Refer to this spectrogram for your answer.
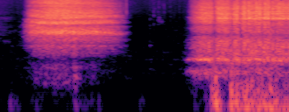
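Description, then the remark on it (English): A forceful breath is blown out in a soft hissing rush, then after a brief pause a second, louder and rougher exhalation bursts into the mic with a windy, breathy roar. “He's blowing.”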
